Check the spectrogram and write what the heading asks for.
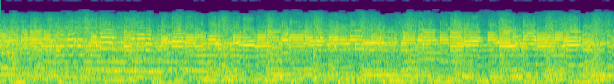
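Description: Live rock and roll band playing: electric guitars over bass guitar and drums, a steady beat throughout.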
